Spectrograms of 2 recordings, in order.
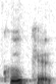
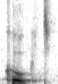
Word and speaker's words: cooked: Esas palabritas, por ejemplo, cook, no se dice cook it, se dice cooked, cooked.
